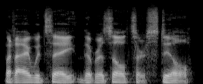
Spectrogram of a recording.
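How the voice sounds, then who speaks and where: A man's voice: deep voice, steady tone, moderate pace, fairly bright tone, dry recording. A man co-hosting a podcast, explaining things in a confident, opinionated, casual way. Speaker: podcast co-host.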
